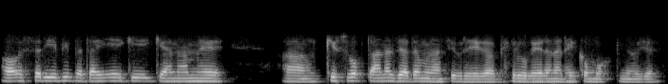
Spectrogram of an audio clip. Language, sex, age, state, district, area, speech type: Urdu, male, 18-30, Delhi, South Delhi, urban, conversation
